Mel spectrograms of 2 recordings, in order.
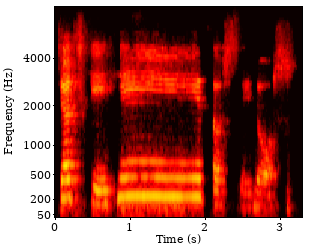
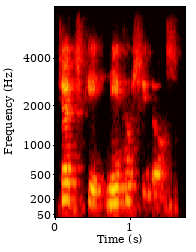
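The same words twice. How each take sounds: First: It is said with an added, marked tone. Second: It is said in a plain statement tone. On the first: The mother is beautiful. "you can put a tone to that and change the meaning. ... Hear that tone?" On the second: The mother is pretty. "You're making a statement"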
